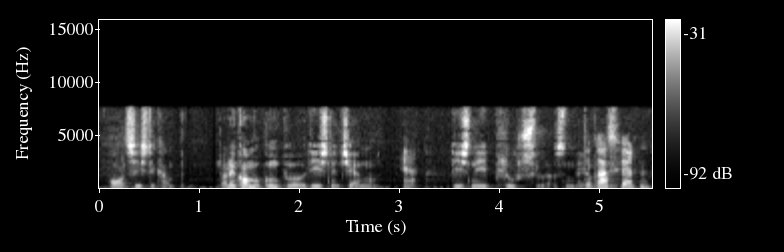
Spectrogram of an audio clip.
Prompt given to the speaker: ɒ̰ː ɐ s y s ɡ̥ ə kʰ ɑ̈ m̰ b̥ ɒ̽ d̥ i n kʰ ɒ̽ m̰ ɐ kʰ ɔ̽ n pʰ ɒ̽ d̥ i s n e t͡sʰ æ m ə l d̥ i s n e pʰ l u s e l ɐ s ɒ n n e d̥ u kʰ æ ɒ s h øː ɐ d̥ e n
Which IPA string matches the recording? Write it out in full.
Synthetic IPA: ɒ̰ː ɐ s i s d̥ ə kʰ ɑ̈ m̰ b̥ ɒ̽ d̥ e n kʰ ɒ̽ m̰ ɐ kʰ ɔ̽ n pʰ ɒ̽ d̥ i s n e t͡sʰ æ n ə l d̥ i s n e pʰ l u s e l ɐ s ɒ n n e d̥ u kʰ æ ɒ s h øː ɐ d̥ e n

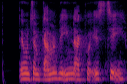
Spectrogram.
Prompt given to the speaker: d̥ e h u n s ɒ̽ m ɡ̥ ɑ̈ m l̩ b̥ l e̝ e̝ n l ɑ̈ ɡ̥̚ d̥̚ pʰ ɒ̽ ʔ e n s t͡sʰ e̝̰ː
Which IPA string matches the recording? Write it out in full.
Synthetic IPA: d̥ æ h u n s ɒ̽ m ɡ̥ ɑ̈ m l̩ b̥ l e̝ e̝ n l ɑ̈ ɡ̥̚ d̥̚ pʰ ɒ̽ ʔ e s t͡sʰ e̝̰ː

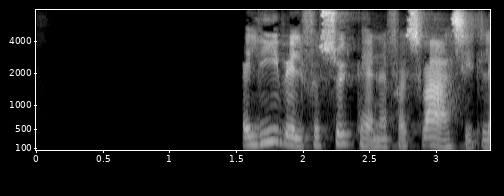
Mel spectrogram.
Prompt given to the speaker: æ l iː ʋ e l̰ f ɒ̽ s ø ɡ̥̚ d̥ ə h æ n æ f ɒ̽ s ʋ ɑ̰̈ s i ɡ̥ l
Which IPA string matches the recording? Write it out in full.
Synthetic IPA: æ l iː ʋ e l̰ f ɒ̽ s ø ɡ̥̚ d̥ ə h æ n æ f ɒ̽ s ʋ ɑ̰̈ s i d̥ l

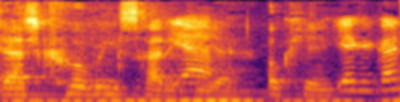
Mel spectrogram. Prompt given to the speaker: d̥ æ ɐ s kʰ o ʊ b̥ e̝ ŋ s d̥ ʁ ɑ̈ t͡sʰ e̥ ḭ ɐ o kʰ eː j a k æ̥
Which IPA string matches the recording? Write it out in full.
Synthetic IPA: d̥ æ ɐ s kʰ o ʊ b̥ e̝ ŋ s d̥ ʁ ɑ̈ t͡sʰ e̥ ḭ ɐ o kʰ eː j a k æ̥

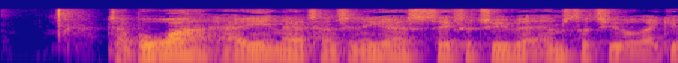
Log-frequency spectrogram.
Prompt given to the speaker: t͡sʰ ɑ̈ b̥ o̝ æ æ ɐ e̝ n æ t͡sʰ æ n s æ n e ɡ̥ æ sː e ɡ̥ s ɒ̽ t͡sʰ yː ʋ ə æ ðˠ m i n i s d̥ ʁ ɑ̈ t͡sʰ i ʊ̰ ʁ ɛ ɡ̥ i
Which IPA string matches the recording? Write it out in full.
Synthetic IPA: t͡sʰ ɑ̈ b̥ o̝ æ æ ɐ e̝ n æ t͡sʰ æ n s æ n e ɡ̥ æ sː e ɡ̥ s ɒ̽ t͡sʰ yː ʋ ə æ ðˠ m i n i s d̥ ʁ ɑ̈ t͡sʰ i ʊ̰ ʁ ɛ ɡ̥ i

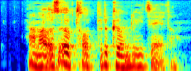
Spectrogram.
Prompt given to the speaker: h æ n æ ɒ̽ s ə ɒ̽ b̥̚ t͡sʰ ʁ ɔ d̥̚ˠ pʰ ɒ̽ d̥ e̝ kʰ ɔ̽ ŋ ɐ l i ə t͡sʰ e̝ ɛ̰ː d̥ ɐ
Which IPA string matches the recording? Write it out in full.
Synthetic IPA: h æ n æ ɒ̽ s ə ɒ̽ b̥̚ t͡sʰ ʁ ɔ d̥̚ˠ pʰ ɒ̽ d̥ e̝ kʰ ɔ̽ ŋ ə l i ə t͡sʰ e̝ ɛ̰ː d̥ ɐ

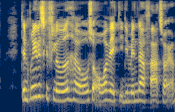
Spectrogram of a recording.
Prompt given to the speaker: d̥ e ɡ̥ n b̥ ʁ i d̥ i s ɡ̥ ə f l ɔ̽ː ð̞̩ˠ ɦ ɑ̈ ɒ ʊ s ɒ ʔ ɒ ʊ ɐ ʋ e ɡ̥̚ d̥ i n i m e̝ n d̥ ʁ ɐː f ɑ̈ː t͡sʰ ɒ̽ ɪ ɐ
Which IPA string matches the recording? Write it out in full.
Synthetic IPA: d̥ e n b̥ ʁ i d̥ i s ɡ̥ ə f l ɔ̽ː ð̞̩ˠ ɦ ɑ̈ ɒ ʊ s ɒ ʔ ɒ ʊ ɐ ʋ e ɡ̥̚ d̥ i d i m e̝ n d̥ ʁ ɐː f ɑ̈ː t͡sʰ ɒ̽ ɪ ɐ

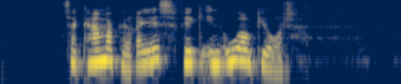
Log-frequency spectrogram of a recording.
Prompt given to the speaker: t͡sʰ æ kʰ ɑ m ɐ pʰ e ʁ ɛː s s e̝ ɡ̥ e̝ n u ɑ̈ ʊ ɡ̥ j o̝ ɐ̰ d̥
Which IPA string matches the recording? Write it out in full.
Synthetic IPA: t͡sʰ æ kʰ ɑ m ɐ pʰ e ʁ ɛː s f e̝ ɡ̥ e̝ n u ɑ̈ ʊ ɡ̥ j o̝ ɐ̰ d̥

